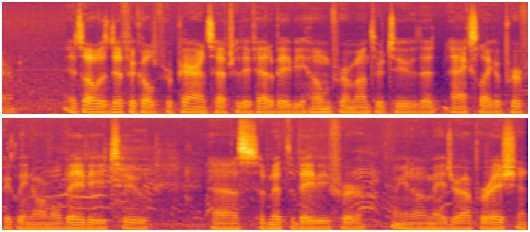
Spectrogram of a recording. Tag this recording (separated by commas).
Speech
